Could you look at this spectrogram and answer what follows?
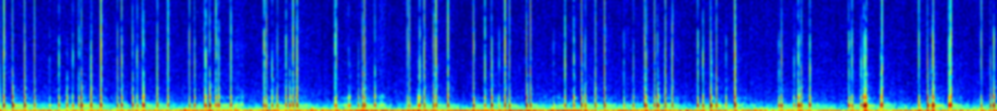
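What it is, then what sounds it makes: Cardboard hardcover notebook. Long red nails tap and scratch a teal spiral-bound cardboard hardcover notebook, making a quick, steady stream of dry, hollow clicks with a mid-pitched knock. A quiet low rumble sits beneath the tapping throughout.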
